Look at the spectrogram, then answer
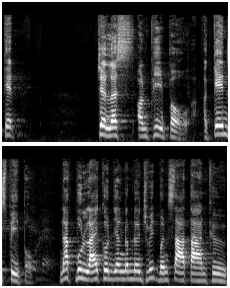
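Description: A man with a Thai accent preaching a sermon, saying each point in slow, deliberate English and then repeating it quickly in Thai. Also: sits high, darkish tone. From Thailand. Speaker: pastor. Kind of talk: bilingual sermon, self-translating.

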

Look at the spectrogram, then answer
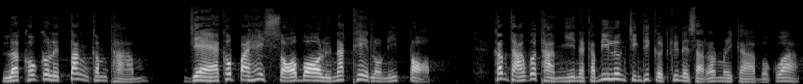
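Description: A man's voice: sits high, animated, fast talker, no room sound, studio quality, long reverb tail. A middle-aged man preaching a sermon, earnest, acting out short quoted exchanges. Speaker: pastor.

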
